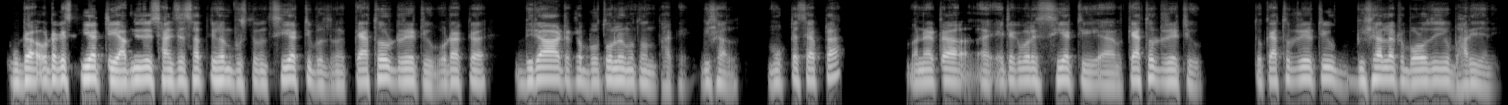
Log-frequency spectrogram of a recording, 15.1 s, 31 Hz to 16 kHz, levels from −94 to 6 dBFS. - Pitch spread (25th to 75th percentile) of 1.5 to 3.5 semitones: Yes, narrow, 2.6 semitones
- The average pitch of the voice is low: Yes, low, 130 Hz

